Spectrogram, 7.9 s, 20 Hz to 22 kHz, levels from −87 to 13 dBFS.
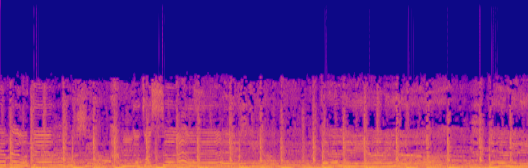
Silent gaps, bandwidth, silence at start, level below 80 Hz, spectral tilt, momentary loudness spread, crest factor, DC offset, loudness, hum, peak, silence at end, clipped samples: none; 12.5 kHz; 0 s; -14 dBFS; -5 dB/octave; 3 LU; 10 dB; under 0.1%; -12 LUFS; none; 0 dBFS; 0 s; under 0.1%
